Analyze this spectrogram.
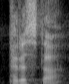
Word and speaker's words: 베데스다: 하는 단어가 합쳐진 말이에요 백과 헤세드 를 합쳐서 빨리 말하면 베데스다 이런 발음이 됩니다 헤세드 는 뭐냐 어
